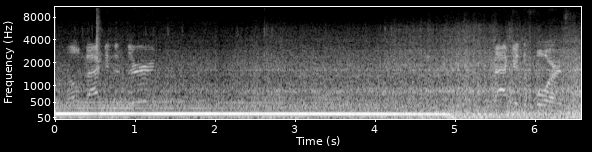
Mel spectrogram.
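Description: A Gen 3 Hemi-swapped Gremlin car drives on smooth pavement, its engine a loud steady drone that drops as the driver shifts back into third gear, with someone talking over it.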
